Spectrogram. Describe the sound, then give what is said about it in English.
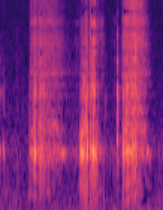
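Three wet, gurgling slurps of water through a straw, made on purpose as a beat, each a short airy burst with a brief pause between, spaced evenly enough to form a rough rhythmic beat. No one speaks. “they make those beats out of the slurping straw sound”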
